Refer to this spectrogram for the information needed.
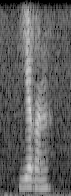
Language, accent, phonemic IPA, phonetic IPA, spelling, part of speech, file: Armenian, Eastern Armenian, /ˈjeʁən/, [jéʁən], եղն, noun, Hy-եղն.ogg
- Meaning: synonym of եղնիկ (eġnik)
